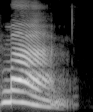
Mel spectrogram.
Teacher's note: the pronunciation of man is like man, using the front vowel between half open and open, unrounded sound.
